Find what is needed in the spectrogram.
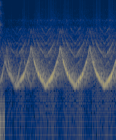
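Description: Siren on a GAZ prisoner-transport truck, its pitch rising and falling steadily about twice a second.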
